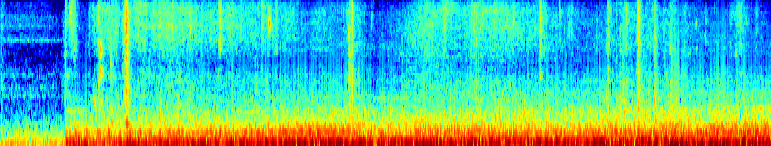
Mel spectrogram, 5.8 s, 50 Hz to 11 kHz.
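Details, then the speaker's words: 2020 Chevrolet Colorado under light driving while scan-graphing torque converter clutch slip: deep, uneven rumble shaking the whole truck. Repeated slip spikes show a bad torque converter clutch shuddering. "So right there it did it. It is doing it pretty bad. It's basically shaking the whole truck."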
